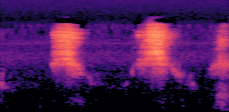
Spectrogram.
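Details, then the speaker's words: Vocal imitation of an AV fistula bruit: repeated breathy "shoo, shoo" sounds mimicking the whooshing bruit of a working dialysis arteriovenous fistula, heard before cannulation. "And next, I'm going to hear a bruit. Shoo, shoo,"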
